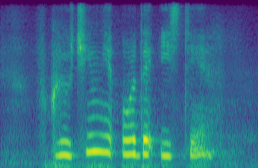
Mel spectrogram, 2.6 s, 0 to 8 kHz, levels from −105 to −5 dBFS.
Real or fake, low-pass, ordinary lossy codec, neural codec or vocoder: fake; 7.2 kHz; Opus, 64 kbps; codec, 24 kHz, 0.5 kbps, DualCodec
